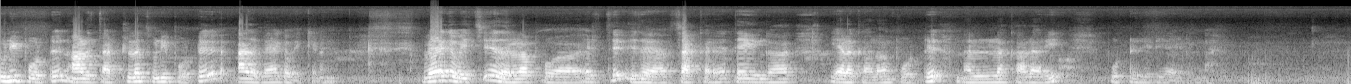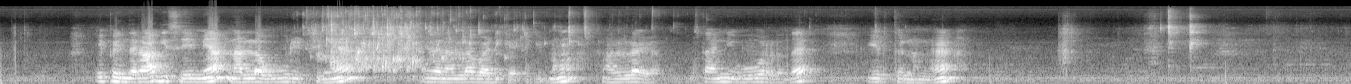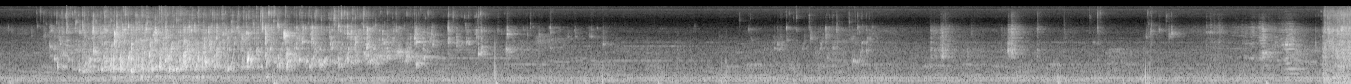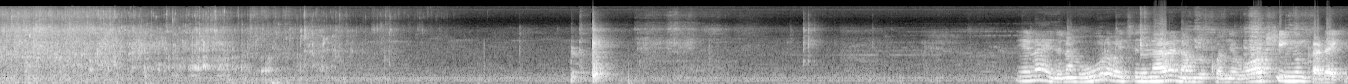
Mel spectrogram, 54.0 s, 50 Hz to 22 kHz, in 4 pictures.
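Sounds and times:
water splashing in steel bowl: 16.5s - 19.5s, 27.5s - 32.2s.

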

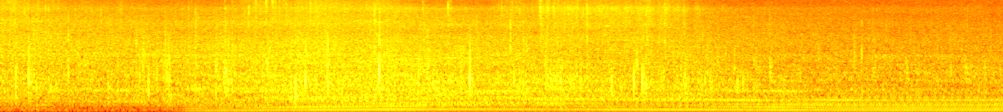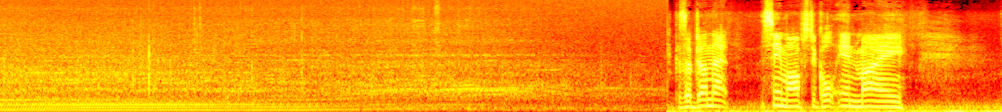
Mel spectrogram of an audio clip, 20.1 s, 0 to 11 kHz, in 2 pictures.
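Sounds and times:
tyres crackling over stones: 0.0s - 16.7s
pickup truck engine droning: 0.0s - 19.0s.

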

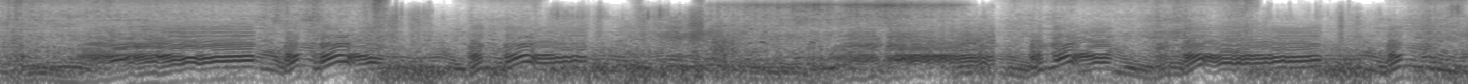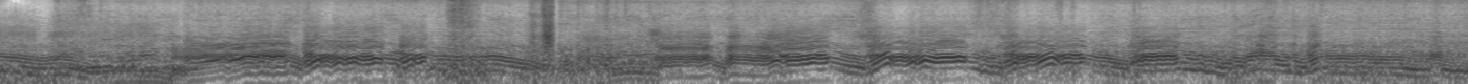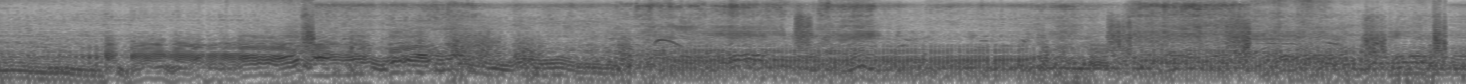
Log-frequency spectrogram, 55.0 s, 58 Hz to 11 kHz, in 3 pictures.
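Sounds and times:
motocross bike engine revving: 0.0s - 5.0s, 5.8s - 7.8s, 8.4s - 55.0s.

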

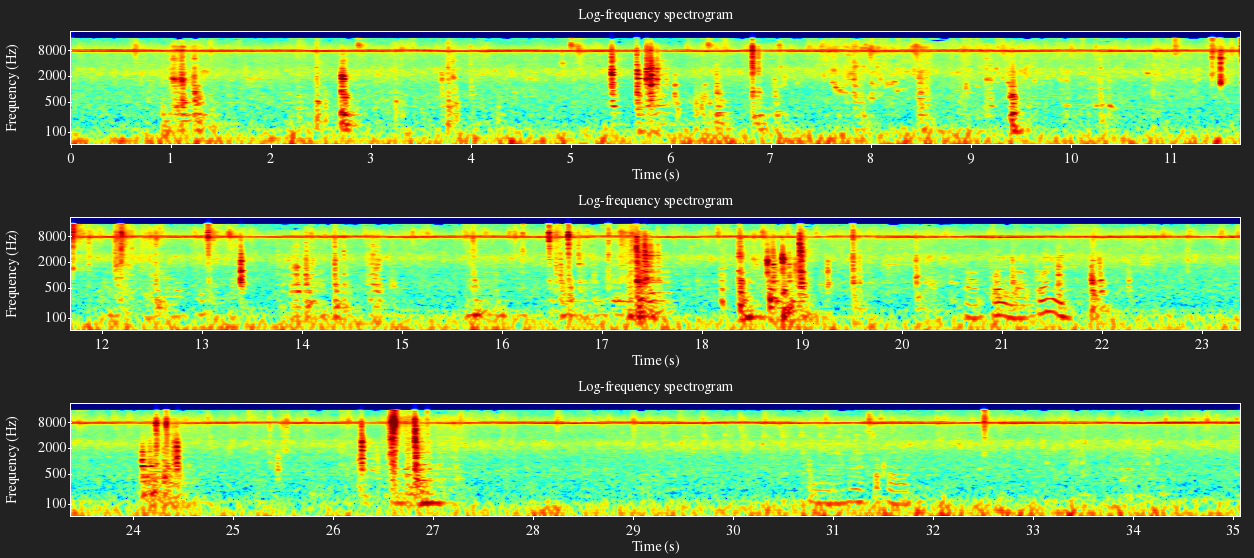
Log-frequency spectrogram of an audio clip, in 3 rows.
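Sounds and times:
knocks against wooden boat: 5.4s - 10.4s, 15.6s - 22.4s.

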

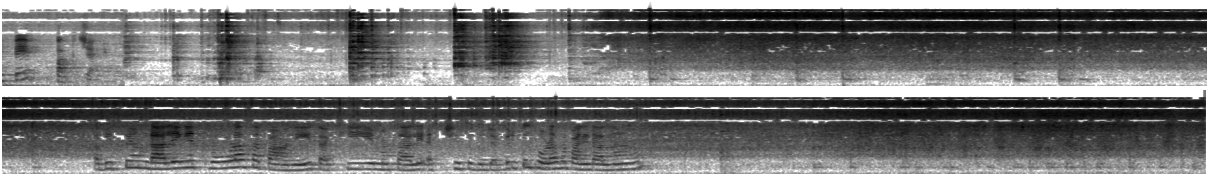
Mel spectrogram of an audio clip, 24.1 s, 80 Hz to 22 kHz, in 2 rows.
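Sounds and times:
masala sizzling in oil: 1.3s - 24.0s
steel spatula scraping: 20.2s - 24.0s.

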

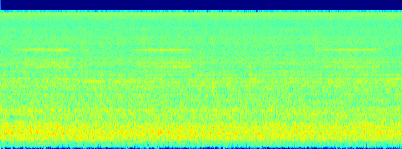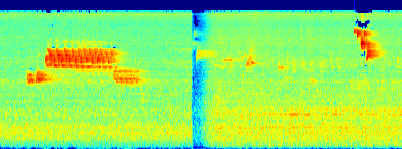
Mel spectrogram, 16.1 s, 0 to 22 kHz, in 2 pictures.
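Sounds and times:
background hiss: 0.0s - 16.0s
sparrow singing a trill: 8.6s - 11.0s, 11.9s - 16.0s.

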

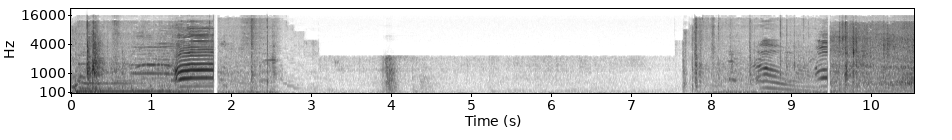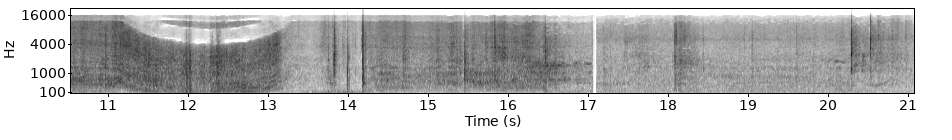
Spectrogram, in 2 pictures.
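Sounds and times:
skateboard wheels rolling on concrete: 7.6s - 21.0s
skateboard popping and landing clacks: 13.7s - 21.0s.

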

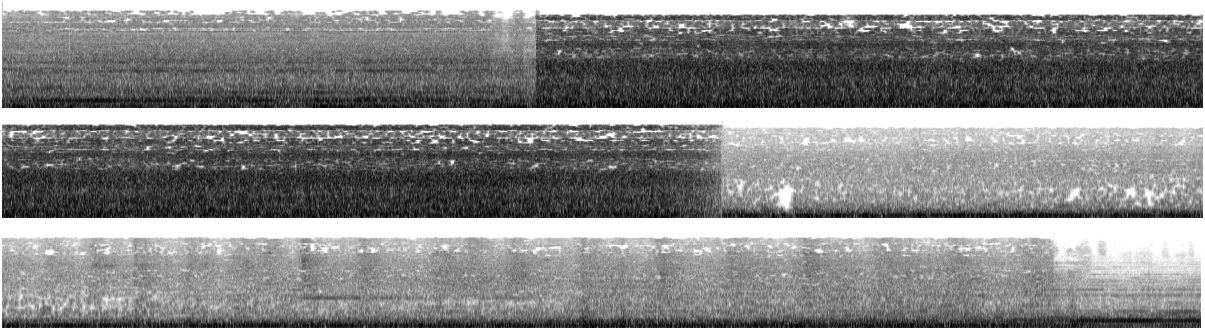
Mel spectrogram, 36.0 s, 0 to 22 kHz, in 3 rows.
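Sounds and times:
low hum: 0.0s - 36.0s
floodwater rushing: 5.3s - 19.2s.

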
